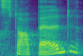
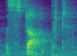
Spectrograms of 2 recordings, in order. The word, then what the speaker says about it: stopped: like stop or talk then the letters Ed D are going to say the T sound so uh not stoped but stopped stopped and you may be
